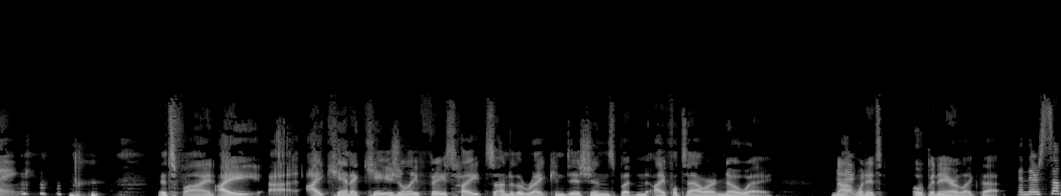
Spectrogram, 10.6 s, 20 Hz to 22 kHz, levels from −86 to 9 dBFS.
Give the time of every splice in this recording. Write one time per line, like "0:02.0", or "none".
0:02.1

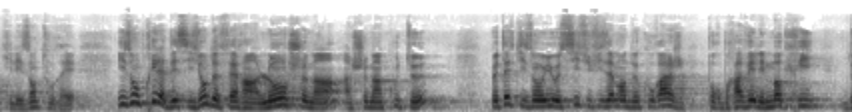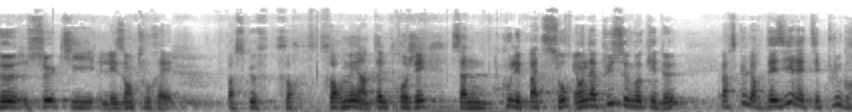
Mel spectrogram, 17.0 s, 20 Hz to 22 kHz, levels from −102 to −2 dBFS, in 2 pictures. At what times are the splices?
0:14.2
0:15.7

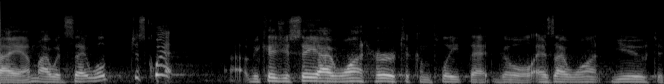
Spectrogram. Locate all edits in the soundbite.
0:02.2

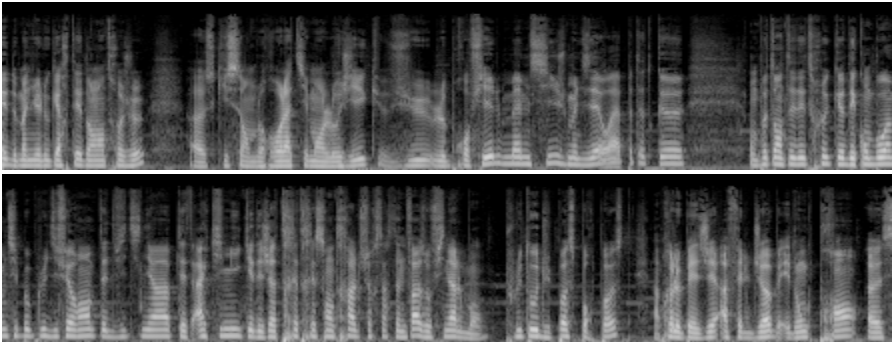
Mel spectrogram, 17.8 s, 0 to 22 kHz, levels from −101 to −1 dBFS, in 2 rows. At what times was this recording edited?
0:15.3

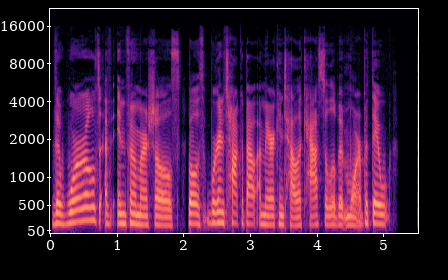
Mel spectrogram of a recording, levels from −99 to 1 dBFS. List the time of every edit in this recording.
0:02.0

